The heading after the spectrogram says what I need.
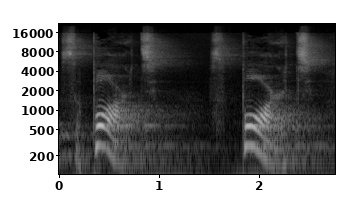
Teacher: O U, aqui no support, é um U, mas o som é um som de schwa. Você não fala support, você fala support, support.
